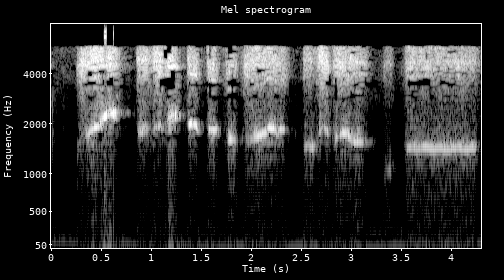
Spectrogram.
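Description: Whistling imitating snakes hissing: many short, high whistles in an uneven, broken run, some sliding and some held briefly, fairly loud and without talk.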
